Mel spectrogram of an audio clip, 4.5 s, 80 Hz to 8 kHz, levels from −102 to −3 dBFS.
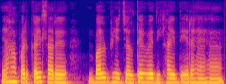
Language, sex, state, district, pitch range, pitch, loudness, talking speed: Hindi, male, Jharkhand, Palamu, 140-150 Hz, 145 Hz, -15 LUFS, 160 wpm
